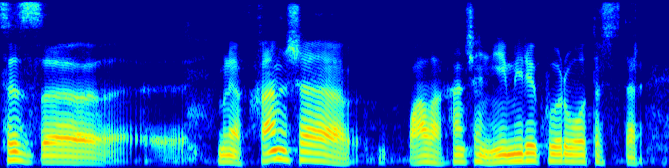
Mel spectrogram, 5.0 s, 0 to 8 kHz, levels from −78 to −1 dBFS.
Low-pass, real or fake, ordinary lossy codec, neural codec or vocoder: none; fake; none; codec, 16 kHz, 4 kbps, X-Codec, WavLM features, trained on Multilingual LibriSpeech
